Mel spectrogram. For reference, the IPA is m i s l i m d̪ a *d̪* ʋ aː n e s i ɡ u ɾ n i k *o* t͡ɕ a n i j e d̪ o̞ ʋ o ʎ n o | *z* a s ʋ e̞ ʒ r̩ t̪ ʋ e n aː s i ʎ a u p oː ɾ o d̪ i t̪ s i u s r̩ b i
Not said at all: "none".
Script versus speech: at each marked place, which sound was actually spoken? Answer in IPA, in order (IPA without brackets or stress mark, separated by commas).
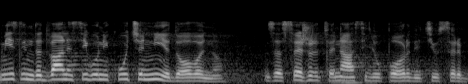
d̪, u, z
